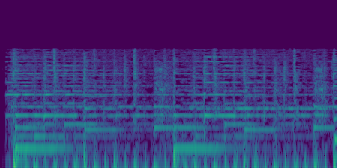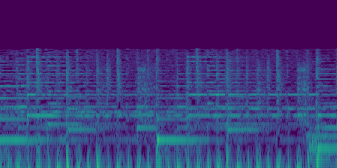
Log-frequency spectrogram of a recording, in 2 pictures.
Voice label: Aniversário Religioso Masculino; ANIV. Evangelico

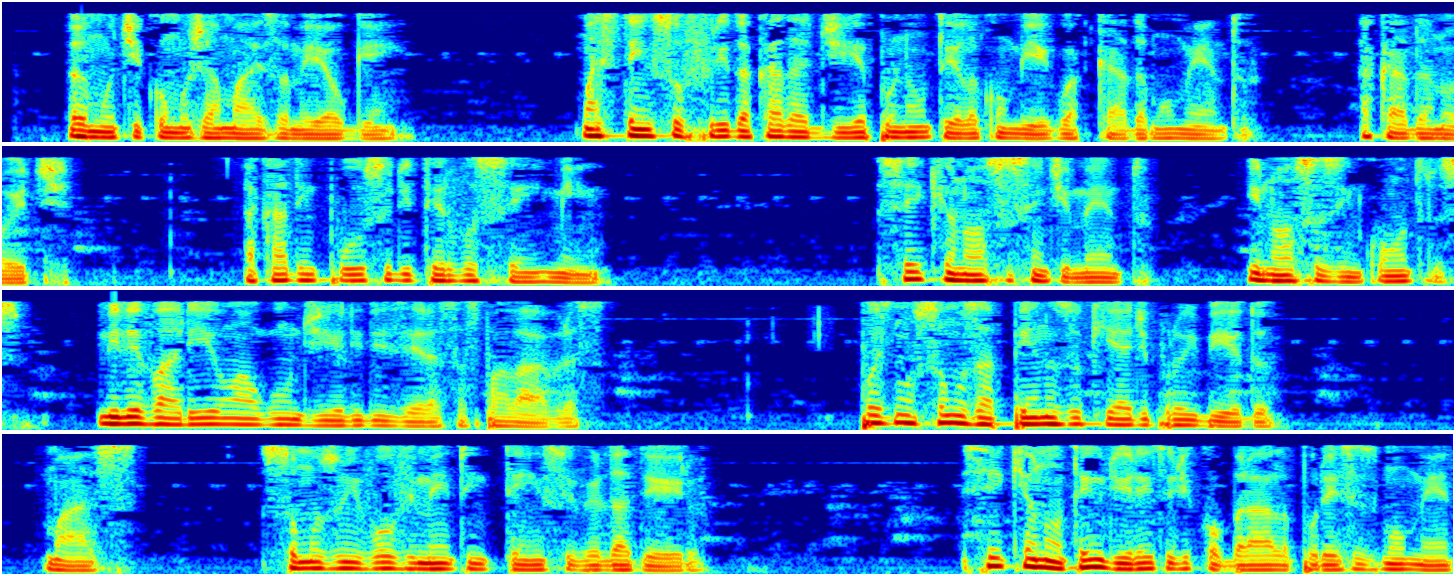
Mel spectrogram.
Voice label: Amor Proíbido Masculino, Voz; Telemensagens; Só Voz; Telemensagens 2017

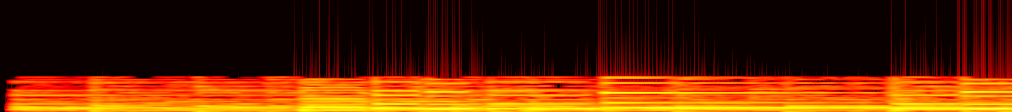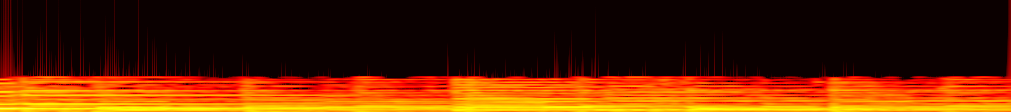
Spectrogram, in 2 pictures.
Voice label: FILHOS PARA PAI, fem; Telemensagens 2017

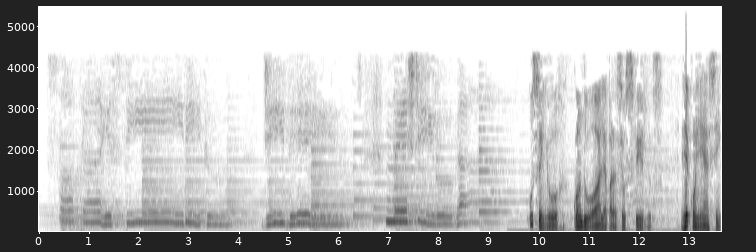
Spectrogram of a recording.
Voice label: Aniversário Avó Masculino

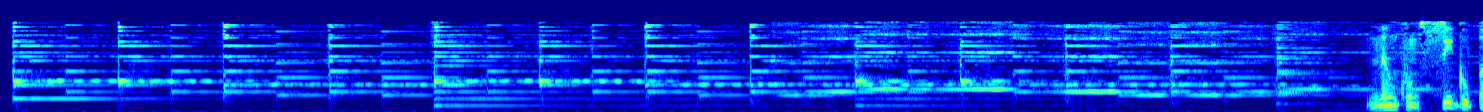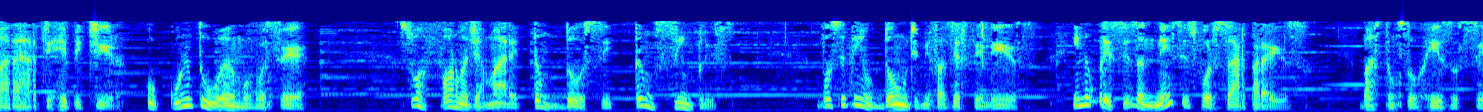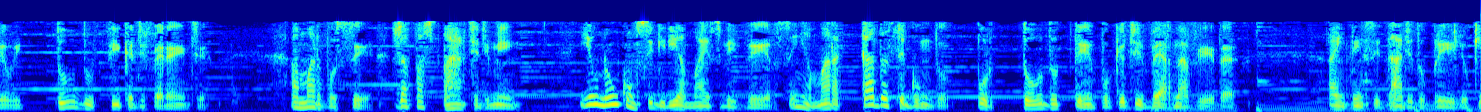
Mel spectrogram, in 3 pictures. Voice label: NAMORO ANTIGO M

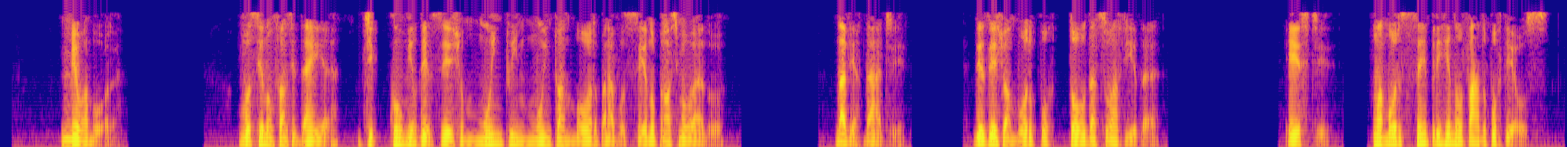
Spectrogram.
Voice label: Ano Novo Romântico Masculino; Natal e ano novo; Telemensagens 2017

